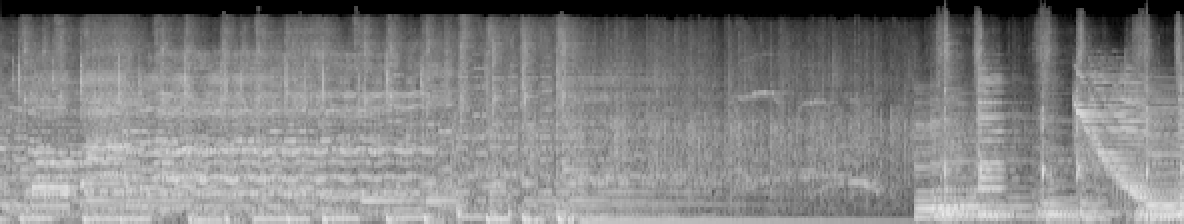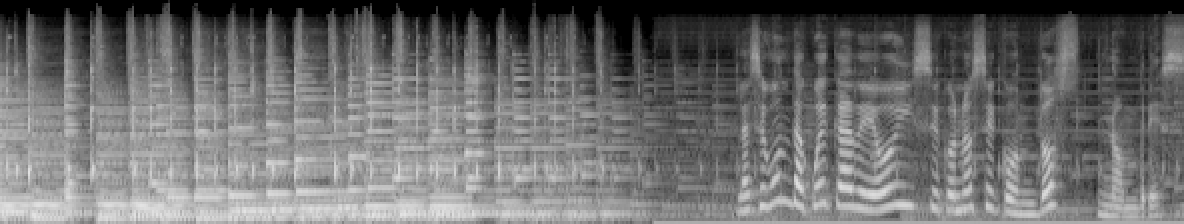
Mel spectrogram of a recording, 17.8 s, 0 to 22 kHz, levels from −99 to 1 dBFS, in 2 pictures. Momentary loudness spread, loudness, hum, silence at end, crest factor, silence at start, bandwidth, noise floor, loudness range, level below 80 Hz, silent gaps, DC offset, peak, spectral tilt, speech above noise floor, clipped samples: 14 LU; -15 LUFS; none; 0 s; 16 dB; 0 s; 17.5 kHz; -39 dBFS; 8 LU; -34 dBFS; none; under 0.1%; 0 dBFS; -4.5 dB/octave; 21 dB; under 0.1%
